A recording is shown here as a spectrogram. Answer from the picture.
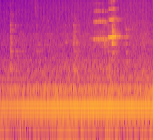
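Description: Quiet room tone under a steady low electrical hum on the recording, with a brief faint high-pitched chirp near the end.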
